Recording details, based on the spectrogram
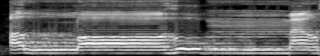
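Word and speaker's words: الله: আমার সঙ্গে কয়েকবার বললেই আপনাদের দরুদ শরীফ মুখস্ত হয়ে যাবে এবং সহী শুদ্ধ উচ্চারণ হয়ে যাবে। আল্লাহুম্মা সাললি আলা আল্লাহ এই লামকে ল বলে পড়তে হবে।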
